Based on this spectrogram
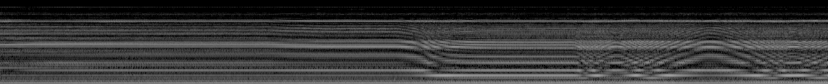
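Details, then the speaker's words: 1980 (possibly 1970s) MXR Flanger MX-117, previously repaired and now failing again: steady tone, then the flange sweep cuts in unevenly. The fault seems tied to the manual knob. Intermittent flanger sweep fault, cause unconfirmed. "okay oh I wish I knew what I had done there it goes again"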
